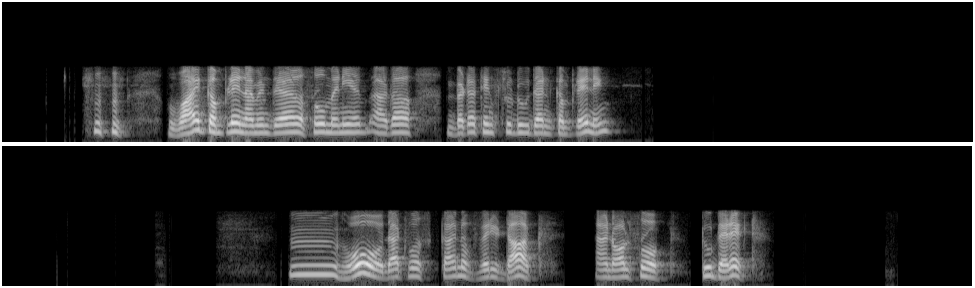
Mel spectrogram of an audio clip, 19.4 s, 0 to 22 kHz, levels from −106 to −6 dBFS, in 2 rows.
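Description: No faults to report: the speech sits in a telephone band of 200 Hz to 3.6 kHz, with nothing above 3.8 kHz, as expected of G.726 ADPCM at 40 kbit/s.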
